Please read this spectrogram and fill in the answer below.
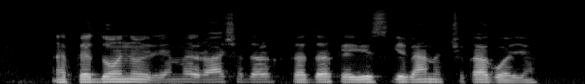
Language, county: Lithuanian, Vilnius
